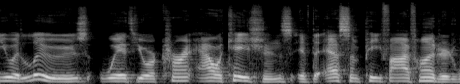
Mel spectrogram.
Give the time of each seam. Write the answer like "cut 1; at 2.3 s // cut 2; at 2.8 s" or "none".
none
